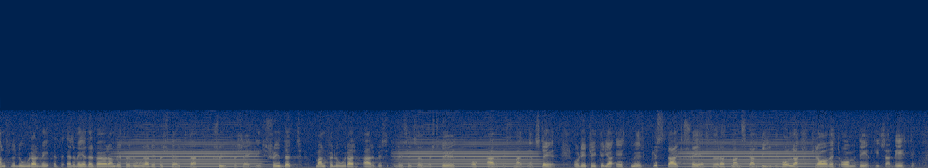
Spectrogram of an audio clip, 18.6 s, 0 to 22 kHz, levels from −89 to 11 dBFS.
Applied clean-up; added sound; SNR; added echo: none; Bowed string instrument; 7 dB; none.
